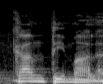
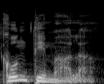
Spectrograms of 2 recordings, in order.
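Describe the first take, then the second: First: The first vowel sounds like 'ah'. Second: The first vowel sounds like 'oo'. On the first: The speaker calls it right. "to say Kantimala, not not Kunti" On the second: The speaker calls it wrong. "Devotees they pronounce Kantimala as Kuntimala"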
